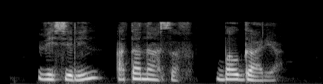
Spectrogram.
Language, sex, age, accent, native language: Uzbek, female, 19-29, Toshkent shahri, Uzbek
